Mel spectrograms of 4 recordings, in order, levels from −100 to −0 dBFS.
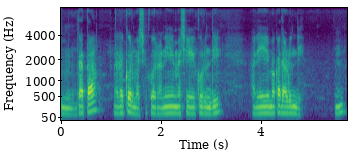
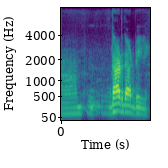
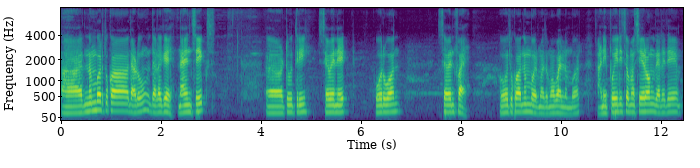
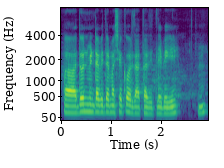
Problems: background sounds at intervals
